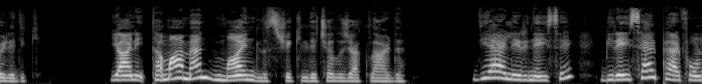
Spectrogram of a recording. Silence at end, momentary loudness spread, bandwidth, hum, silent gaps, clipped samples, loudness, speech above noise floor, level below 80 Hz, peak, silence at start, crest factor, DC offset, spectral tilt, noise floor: 0 s; 11 LU; 16 kHz; none; 0.51-1.05 s, 4.19-4.71 s; under 0.1%; -17 LUFS; over 72 dB; -62 dBFS; 0 dBFS; 0 s; 18 dB; under 0.1%; -4 dB/octave; under -90 dBFS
